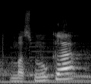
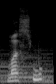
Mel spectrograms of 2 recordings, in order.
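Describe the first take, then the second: First: The two words merge into three syllables. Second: The words merge and the final vowel drops. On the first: "alif with alif silent" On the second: "even kaf silent"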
